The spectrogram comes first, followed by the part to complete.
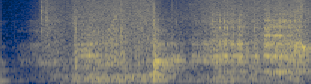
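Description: Scraping of a hard object dragged across a tabletop, with a single knock about a second in.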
